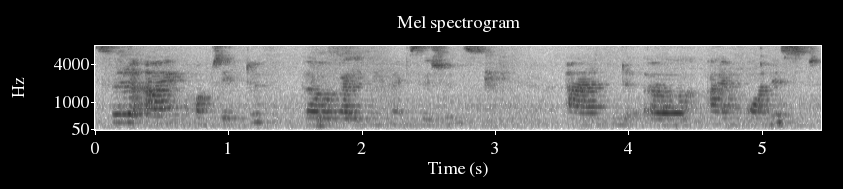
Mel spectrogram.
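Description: With noticeable background noise and audible room echo, a woman speaks fairly slowly in a fairly high voice with fairly even intonation. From India. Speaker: civil services candidate. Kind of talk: mock job interview. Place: meeting room. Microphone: camera far.

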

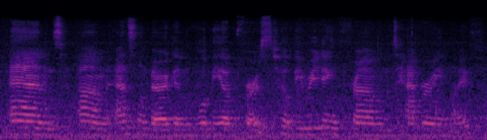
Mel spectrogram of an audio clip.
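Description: Loud background noise accompanies a woman speaking. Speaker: bookshop event host. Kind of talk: welcome and announcements. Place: shop.

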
